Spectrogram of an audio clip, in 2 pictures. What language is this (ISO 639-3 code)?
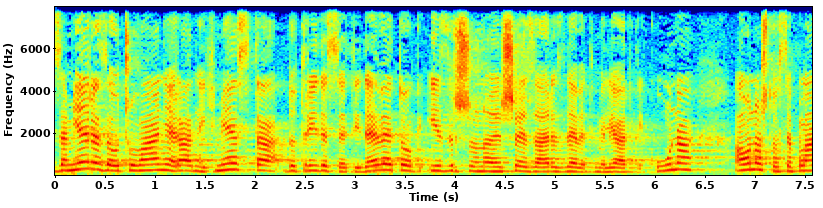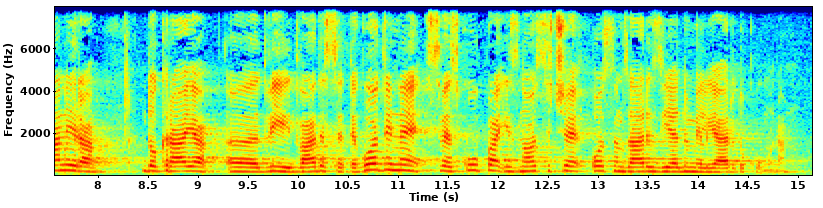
hrv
